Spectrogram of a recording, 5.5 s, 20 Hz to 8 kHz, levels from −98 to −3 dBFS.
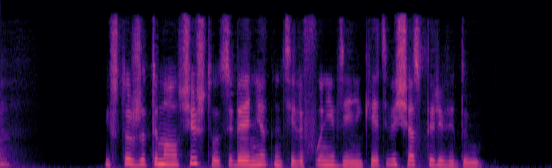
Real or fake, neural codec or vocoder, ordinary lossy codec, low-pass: fake; codec, 16 kHz, about 1 kbps, DyCAST, with the encoder's durations; MP3, 48 kbps; 7.2 kHz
